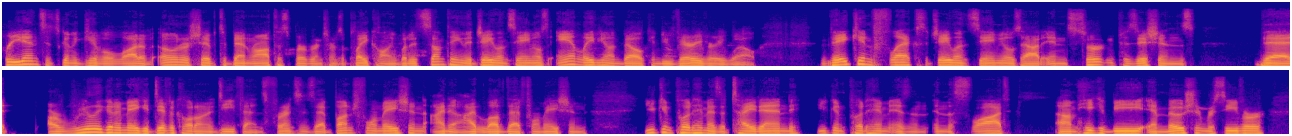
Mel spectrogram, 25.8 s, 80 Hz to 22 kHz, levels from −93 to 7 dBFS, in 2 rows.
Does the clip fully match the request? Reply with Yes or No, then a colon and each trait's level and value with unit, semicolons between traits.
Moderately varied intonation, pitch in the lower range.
Yes: average, 3.3 semitones; low, 110 Hz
